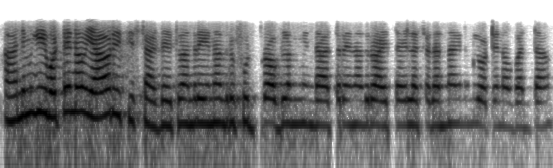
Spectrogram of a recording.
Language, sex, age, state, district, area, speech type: Kannada, female, 30-45, Karnataka, Bangalore Urban, rural, conversation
